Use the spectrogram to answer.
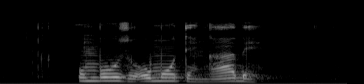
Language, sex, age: Zulu, male, 17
